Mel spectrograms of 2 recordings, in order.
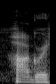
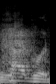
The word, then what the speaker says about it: Hagrid: Nick Frost as Hogrid himself. He He looks so Hagrid, not Hogrid, because you know, we're going to get the our our pronunciation snobs will come out.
